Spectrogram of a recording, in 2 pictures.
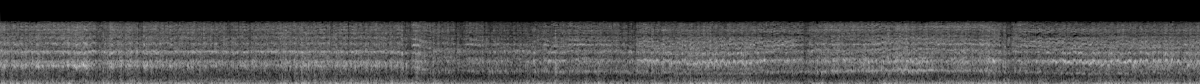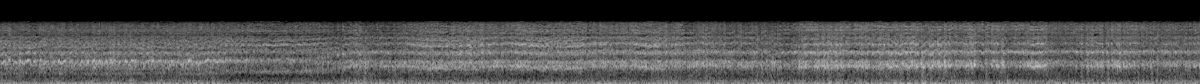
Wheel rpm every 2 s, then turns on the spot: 230, 230, 180, 160, 160, 160, 160, 180, 220, 220, 220, 230.
none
